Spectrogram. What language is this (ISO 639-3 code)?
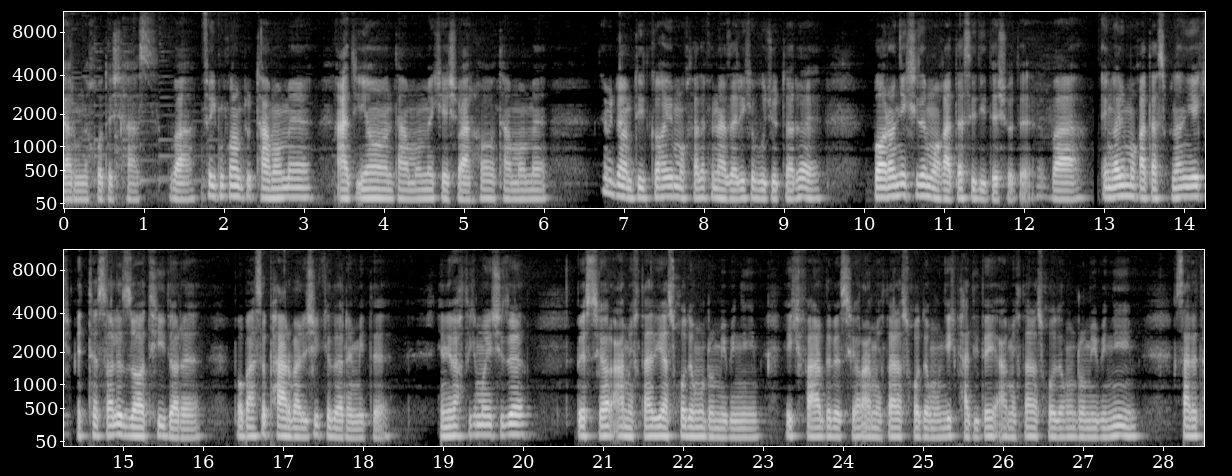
fas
